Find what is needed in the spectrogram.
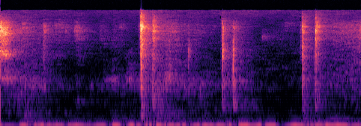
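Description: Computer keyboard being typed on: a few separate keystrokes, short sharp clicks spaced out over the two seconds.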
